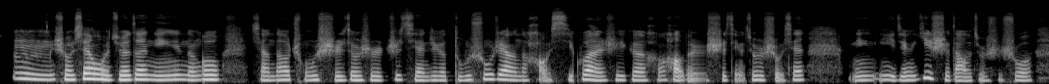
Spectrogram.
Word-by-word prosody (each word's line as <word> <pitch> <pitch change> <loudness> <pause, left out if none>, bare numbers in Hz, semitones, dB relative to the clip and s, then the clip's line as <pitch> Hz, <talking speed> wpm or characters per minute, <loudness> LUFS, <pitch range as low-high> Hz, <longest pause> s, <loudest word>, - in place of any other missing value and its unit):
嗯， 235 -5 +2
首 225 -1 +3
先 255 +2 +7
我 230 -3 +7
觉 210 0 +4
得 225 0 +5
您 215 +1 +1
能 200 0 +1
够 220 0 +4 0.3
想 195 -2 -2
到 205 +1 +2
重 200 0 -3
拾 195 -2 -1
就 195 0 +1
是 195 -1 -2
之 205 +3 -6
前 190 -3 -2
这 195 - -2
个 195 - -1
读 190 +1 -4
书 235 +3 -1
这 235 - 0
样 205 -3 +4
的 190 - -4
好 - - -5
习 195 - -7
惯 205 -3 +2
是 205 +1 -5
一 - - -2
个 195 -2 0
很 195 +2 -7
好 - - +2
的 85 +1 -6
事 195 - -4
情。 - - -8
就 205 - -3
是 205 - +1
首 200 - -4
先 205 +2 -2 0.4
您 195 +2 -4
您 210 -2 -3
已 - - 0
经 195 +1 -1
意 295 +4 +1
识 200 - -4
到 180 -2 -2
就 180 - -8
是 185 - -12
说， 185 0 -4
205 Hz, 280 characters per minute, -19 LUFS, 190-220 Hz, 0.4 s, 先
